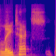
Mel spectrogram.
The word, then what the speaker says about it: LaTeX: I know it says LaTeX, but it's pronounced LaTeX. And if you say LaTeX to someone using LaTeX, they're going to immediately correct you. So here I am saving you. The next time you see LaTeX, pronounce it LaTeX.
